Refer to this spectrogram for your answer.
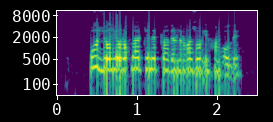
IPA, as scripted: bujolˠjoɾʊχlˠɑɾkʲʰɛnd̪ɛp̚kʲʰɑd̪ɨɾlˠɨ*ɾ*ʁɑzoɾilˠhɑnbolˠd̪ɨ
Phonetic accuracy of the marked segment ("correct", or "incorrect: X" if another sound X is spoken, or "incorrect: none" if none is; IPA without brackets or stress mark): correct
